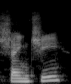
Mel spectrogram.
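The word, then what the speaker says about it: Shang-Chi: disney took shane how do you say it shang chi yes shangti shang chi spot in july with black widow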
